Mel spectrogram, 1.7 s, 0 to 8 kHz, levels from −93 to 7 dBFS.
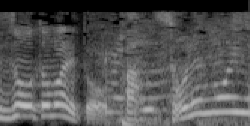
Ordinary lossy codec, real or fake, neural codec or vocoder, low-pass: MP3, 24 kbps; fake; codec, 16 kHz, 4 kbps, X-Codec, HuBERT features, trained on general audio; 7.2 kHz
